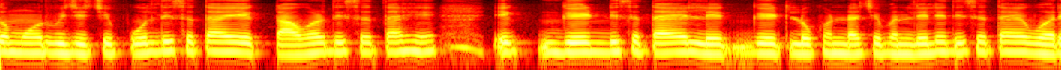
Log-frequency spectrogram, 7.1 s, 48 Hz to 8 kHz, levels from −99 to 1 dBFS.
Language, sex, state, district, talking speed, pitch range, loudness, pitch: Marathi, female, Maharashtra, Sindhudurg, 160 wpm, 170-185 Hz, -16 LUFS, 180 Hz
